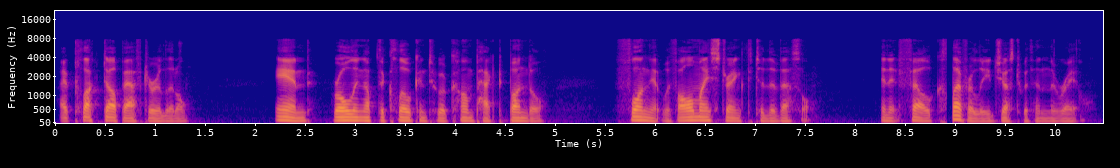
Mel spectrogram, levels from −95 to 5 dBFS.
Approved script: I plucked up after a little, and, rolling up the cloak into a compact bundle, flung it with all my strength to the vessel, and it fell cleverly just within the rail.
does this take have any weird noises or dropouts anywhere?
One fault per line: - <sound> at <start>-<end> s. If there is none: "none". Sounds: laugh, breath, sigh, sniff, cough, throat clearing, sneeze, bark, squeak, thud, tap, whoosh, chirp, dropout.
- dropout at 8.9-9.0 s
